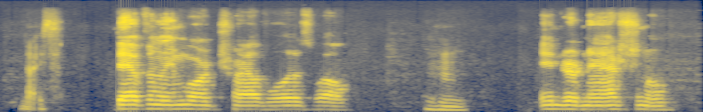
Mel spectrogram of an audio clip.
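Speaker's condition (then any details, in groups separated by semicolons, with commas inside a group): Toxic leukoencephalopathy, locked-in syndrome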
